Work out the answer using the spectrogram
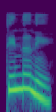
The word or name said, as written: ಧೂನನ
